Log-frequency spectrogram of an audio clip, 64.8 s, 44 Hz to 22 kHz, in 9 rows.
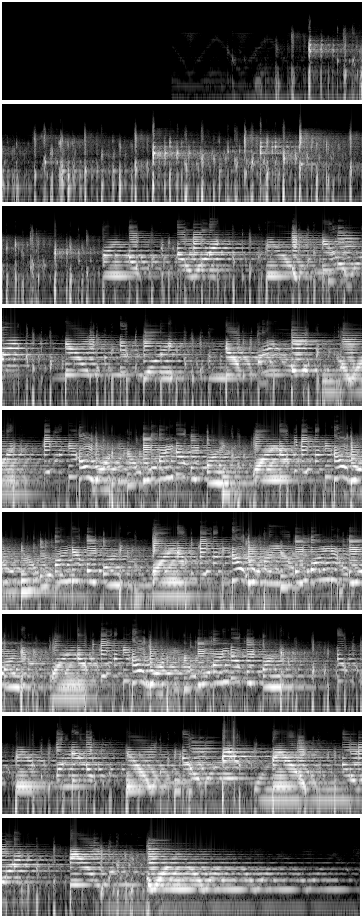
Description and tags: This is short, quiuck fank minor composition. Key in Am.
Made record through "presonus inspire 1394".
chord, chords, clean, delay, electric, fank, guitar, Minor, music, phase, power-chord, Quick, reverb, reverberation, solo, song, string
